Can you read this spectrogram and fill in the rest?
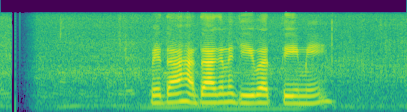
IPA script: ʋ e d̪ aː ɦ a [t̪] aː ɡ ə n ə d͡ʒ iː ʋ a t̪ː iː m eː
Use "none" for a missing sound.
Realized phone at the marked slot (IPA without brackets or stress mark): d̪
